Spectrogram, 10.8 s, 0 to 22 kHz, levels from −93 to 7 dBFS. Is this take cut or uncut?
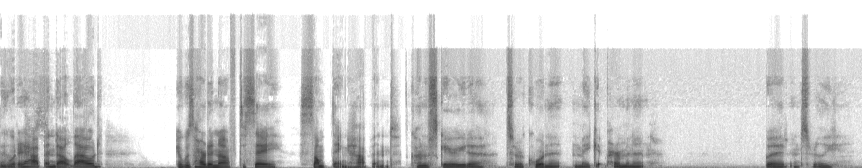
cut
